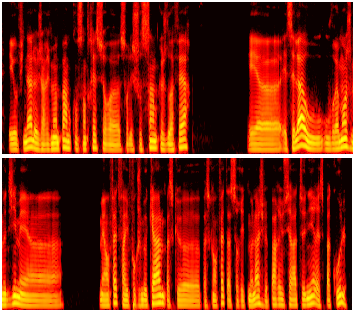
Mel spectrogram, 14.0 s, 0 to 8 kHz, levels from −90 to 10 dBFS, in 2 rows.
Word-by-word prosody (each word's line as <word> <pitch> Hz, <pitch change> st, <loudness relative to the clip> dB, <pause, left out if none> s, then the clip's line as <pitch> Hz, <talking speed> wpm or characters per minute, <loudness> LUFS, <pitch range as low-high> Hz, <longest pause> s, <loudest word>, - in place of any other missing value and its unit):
et 105 Hz, +1 st, +1 dB
au 105 Hz, -, +1 dB
final, 130 Hz, +8 st, +2 dB
heu, 115 Hz, -, +4 dB
j'arrive 100 Hz, +1 st, -3 dB
même 110 Hz, -1 st, +3 dB
pas 145 Hz, -, +2 dB
à 135 Hz, -, +4 dB
me 125 Hz, -, +1 dB
concentrer 110 Hz, +3 st, -4 dB
sur, 105 Hz, -5 st, -2 dB
heu, 95 Hz, 0 st, 0 dB
sur 100 Hz, +1 st, -7 dB
les 100 Hz, -, -3 dB
choses 95 Hz, +1 st, -7 dB
simples 135 Hz, +1 st, +1 dB
que 110 Hz, -, -3 dB
je 100 Hz, -, -3 dB
dois 100 Hz, -1 st, +1 dB
faire. 140 Hz, +7 st, +1 dB, 1.2 s
Et 105 Hz, +1 st, 0 dB
heu 100 Hz, 0 st, +1 dB
et 105 Hz, -, -4 dB
c'est 120 Hz, +5 st, 0 dB
là 175 Hz, +4 st, +8 dB
où 110 Hz, -6 st, +2 dB
où 110 Hz, -1 st, -2 dB
vraiment 115 Hz, +8 st, +3 dB
je 130 Hz, -6 st, -2 dB
me 110 Hz, -1 st, +3 dB
dis: 135 Hz, +7 st, +1 dB
«Mais, 110 Hz, -6 st, +3 dB
heu, 95 Hz, -1 st, -3 dB, 0.8 s
mais 105 Hz, -, 0 dB
en 100 Hz, -, +1 dB
fait, 145 Hz, +9 st, 0 dB
enfin 115 Hz, -7 st, -2 dB
il 100 Hz, -, 0 dB
faut 110 Hz, +4 st, -6 dB
que 100 Hz, -, -12 dB
je -, -, -1 dB
me 105 Hz, -1 st, +1 dB
calme», 140 Hz, +8 st, +4 dB
parce 95 Hz, -4 st, -7 dB
que 100 Hz, -2 st, -3 dB
parce 90 Hz, +1 st, -9 dB
qu'en 100 Hz, -, -3 dB
fait, 135 Hz, +3 st, -4 dB
à 100 Hz, -, -2 dB
ce 95 Hz, -, -7 dB
rythme-là, 100 Hz, +5 st, -1 dB
je 115 Hz, -, -7 dB
vais 90 Hz, -, -5 dB
pas 115 Hz, +5 st, -2 dB
réussir 110 Hz, 0 st, -3 dB
à 105 Hz, -, 0 dB
tenir 120 Hz, +7 st, +1 dB
et 105 Hz, -, -1 dB
c'est 95 Hz, -, -13 dB
pas 100 Hz, -, -4 dB
cool. 135 Hz, +7 st, 0 dB
105 Hz, 260 wpm, -22 LUFS, 100-120 Hz, 1.2 s, là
